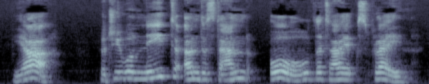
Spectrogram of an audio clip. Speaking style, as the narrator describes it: he barked

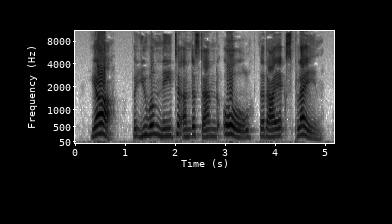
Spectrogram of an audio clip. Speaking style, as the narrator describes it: he barked

